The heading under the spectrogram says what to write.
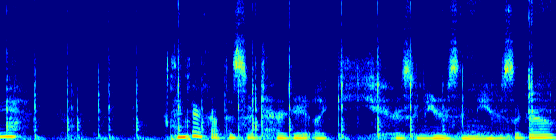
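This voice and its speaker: Amid noticeable background noise, a soft-spoken woman whispers at a fairly slow pace. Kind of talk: ASMR room tour, casual talk to camera. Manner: whispered, soft-spoken.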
